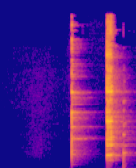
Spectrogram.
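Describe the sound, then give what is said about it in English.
Two bright glass clinks in quick succession, crisp like beer glasses touched together in a toast as a new beer is started, with a brief ringing tail and no talking. “By the way, I just started a new beer. Cheers, motherfuckers.”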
